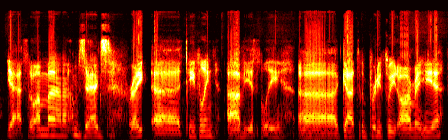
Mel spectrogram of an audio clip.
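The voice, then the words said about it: Speaks in a character voice. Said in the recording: “I'll do character voice.”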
